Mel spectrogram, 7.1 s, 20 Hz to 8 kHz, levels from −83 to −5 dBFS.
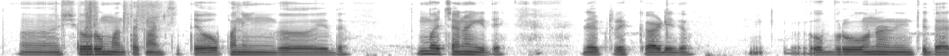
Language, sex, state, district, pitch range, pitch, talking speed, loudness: Kannada, male, Karnataka, Raichur, 115-130 Hz, 120 Hz, 125 wpm, -29 LUFS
